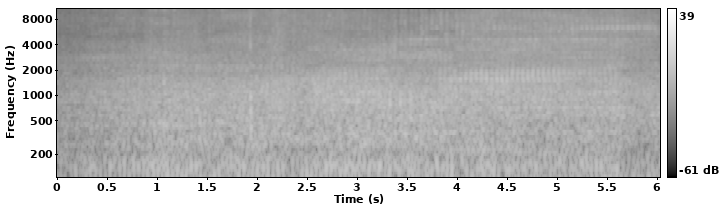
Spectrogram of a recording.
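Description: KTM Duke motorcycle under way: steady wind rush over a helmet chin-mounted microphone, with the engine and tyre noise running underneath.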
